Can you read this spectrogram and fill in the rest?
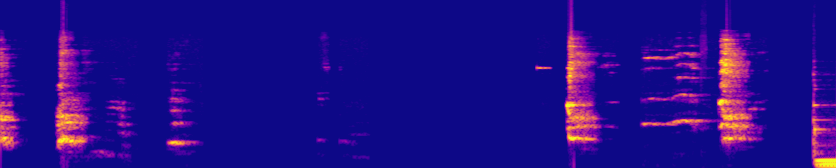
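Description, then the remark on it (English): A dog whines and cries in several short, high-pitched bursts separated by quiet pauses, with a few sharper yips mixed in, clear, ending in a low thump. The dog is crying to be let outside, upset at being kept in while another dog is out in the front yard. “She cried until I let her out.”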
